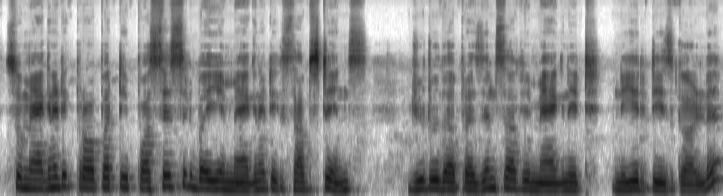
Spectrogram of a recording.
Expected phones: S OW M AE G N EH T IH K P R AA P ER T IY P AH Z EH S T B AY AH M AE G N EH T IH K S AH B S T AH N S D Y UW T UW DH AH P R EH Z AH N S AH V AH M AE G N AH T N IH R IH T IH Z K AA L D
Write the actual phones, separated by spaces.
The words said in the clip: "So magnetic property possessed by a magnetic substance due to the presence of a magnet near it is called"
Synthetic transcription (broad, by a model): S OW M AE G N EH T IH K P R AA P ER T IY P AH S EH S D B AY AH M AE G N EH T IH K S AH B S T AH N S D Y UW T UW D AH P R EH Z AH N S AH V AH M AE G N AH T N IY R IH T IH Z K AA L D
